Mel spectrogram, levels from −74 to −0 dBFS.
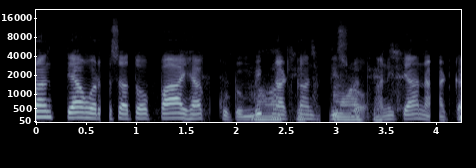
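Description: Speech, with a lost packet rebuilt from error correction at 0.37–0.39 s: a 20 ms stretch turns rougher and noisier, consistent with one packet replaced by its low-bitrate redundant copy. There is also a gap between chunks: 100 ms silences at 0.64, 1.74, 2.84 and 3.94 s, which points to 1-second chunks played back with silence inserted at each join.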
